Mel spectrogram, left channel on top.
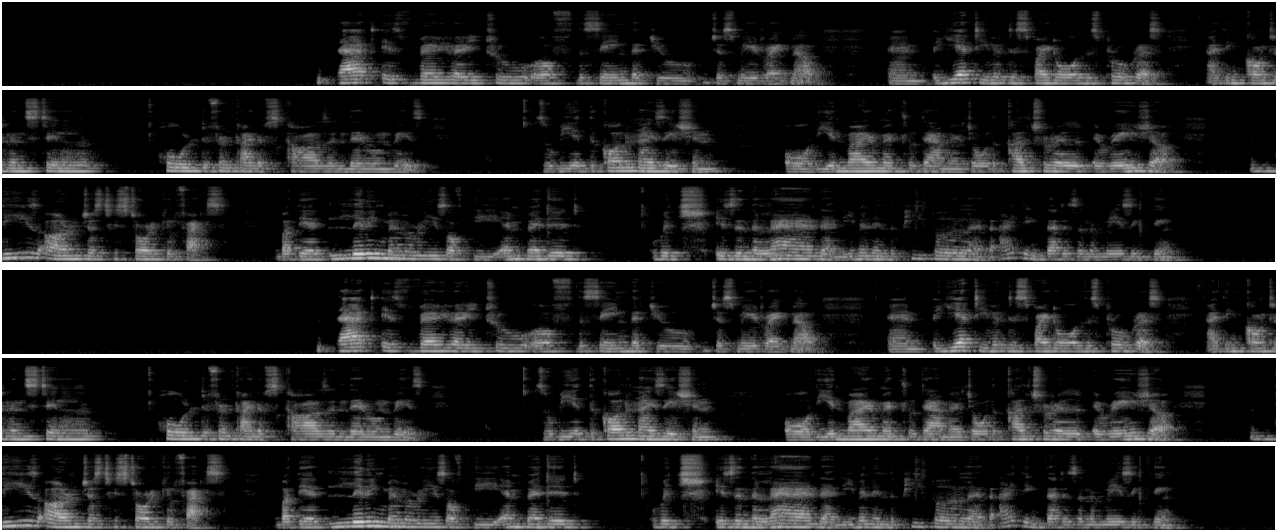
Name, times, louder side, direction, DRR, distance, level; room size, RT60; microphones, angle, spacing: voice 1, 3.3-8.6 8.9-11.6 12.0-13.7 14.3-16.9 18.1-19.9 20.6-24.8 25.2-27.7 28.2-31.2 32.0-37.2, right 1 dB, 20° right, 1.3 m, -28 dB
9.5 x 5.5 x 6.1 m
head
